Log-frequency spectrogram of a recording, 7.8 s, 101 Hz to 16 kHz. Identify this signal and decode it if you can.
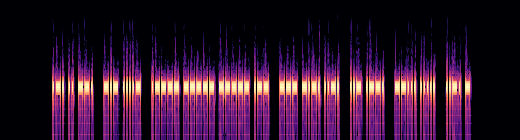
Morse code, heard as a keyed tone, about 51 wpm, 700 Hz. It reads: RIG K4 100W OCF UP 75 FT
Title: Practice QSO - Exchange 2 - Info - 50wpm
